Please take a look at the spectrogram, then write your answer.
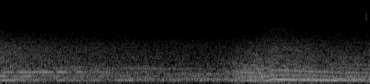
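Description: A Radical SR race car engine on the Okayama circuit, its tonal drone holding steady then swelling in pitch and loudness as it accelerates, moderately distant.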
